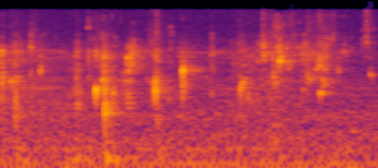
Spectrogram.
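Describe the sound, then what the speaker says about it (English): Water is splashed and cupped against the face to rinse off facial cleanser, making close, irregular wet splashes and drips over a soft running-water hiss. "And then you can rinse it out."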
